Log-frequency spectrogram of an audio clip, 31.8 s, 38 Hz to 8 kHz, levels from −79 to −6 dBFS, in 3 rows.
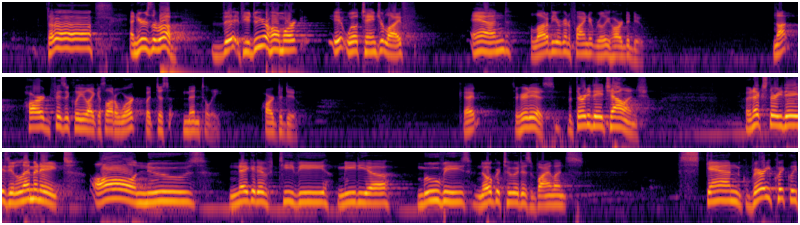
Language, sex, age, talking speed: English, male, 40-59, 130 wpm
